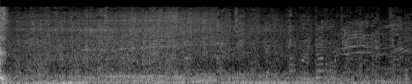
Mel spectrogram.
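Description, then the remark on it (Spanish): A sputtering, broken-down car engine idles roughly at a supermarket entrance, a steady low rumble with rattly mechanical noise running continuously for a few seconds, moderately loud. “que anda todos los coches porque se le descompuso el carro en la mera puerta del super?”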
